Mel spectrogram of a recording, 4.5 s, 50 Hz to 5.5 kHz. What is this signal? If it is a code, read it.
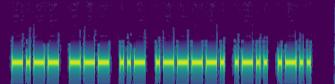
Morse code, heard as a keyed tone, about 25 wpm, 600 Hz. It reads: YOU'LL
